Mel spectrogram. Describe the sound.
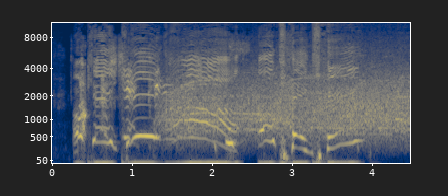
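Loud, steady applause from an audience in the building for the show This Might Not Go Well, starting abruptly and continuing, mixed with excited whoops, yells and cheering voices rising over the clapping.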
